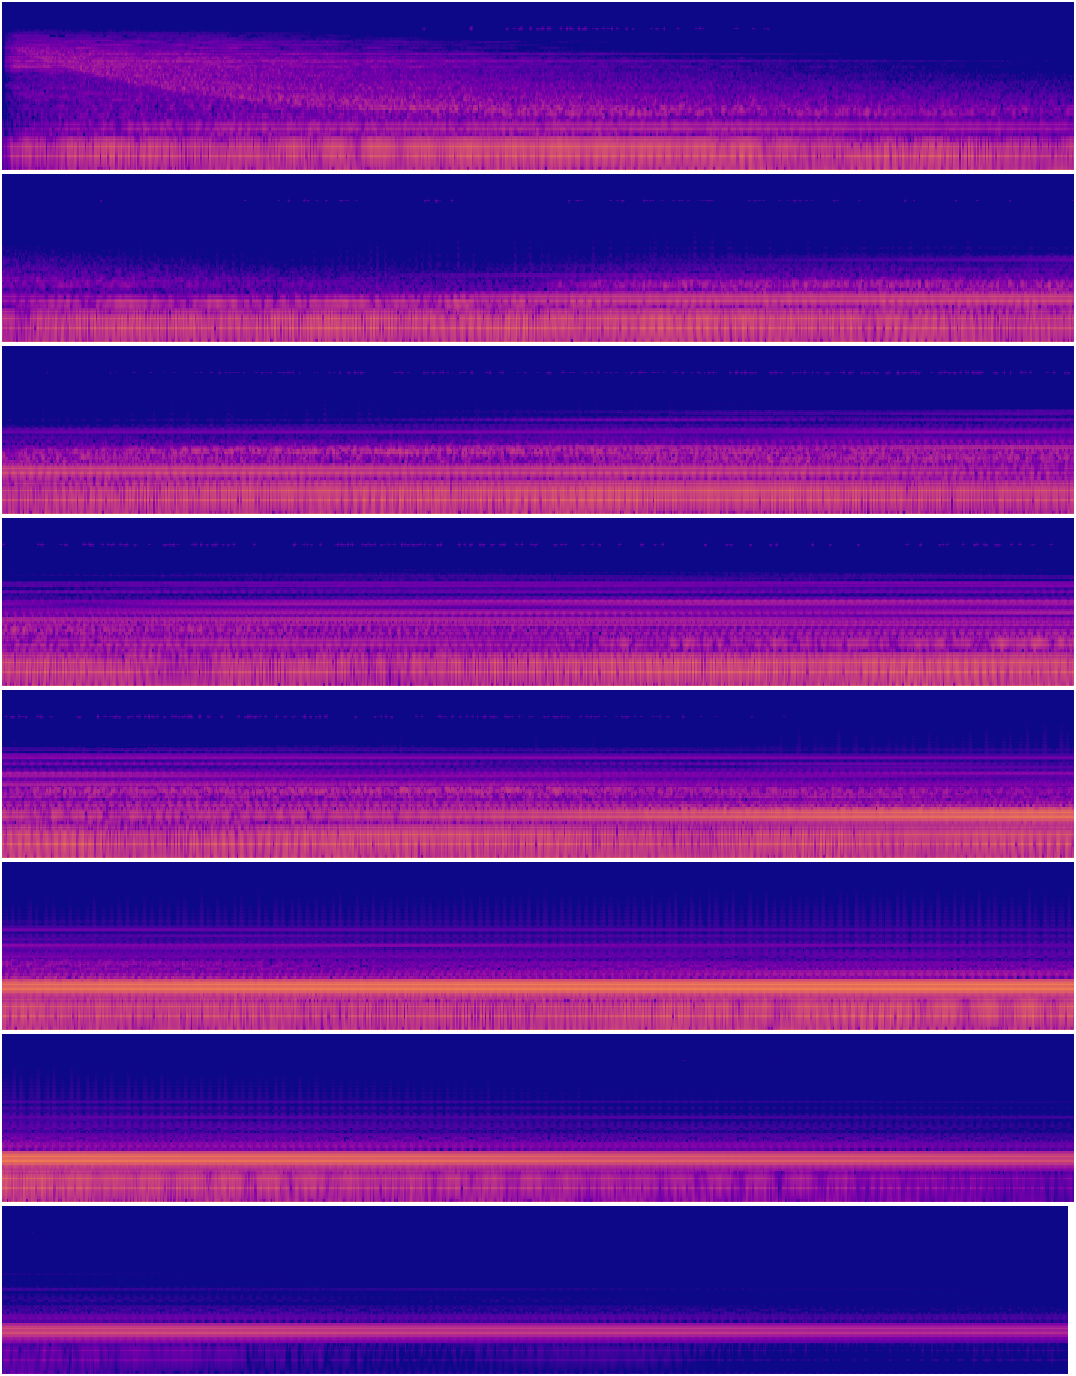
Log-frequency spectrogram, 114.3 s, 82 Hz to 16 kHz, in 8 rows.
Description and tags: LAYERS 016 - METALLIC DOOM OVERTUNES is an extensive multisample package containing 128 samples. The numbers are equivalent to chromatic key assignment covering a complete MIDI keyboard (128 keys). The sound of METALLIC DOOM OVERTUNES is one of a overtone drone. Each sample is more than one minute long and is very useful as a nice PAD sound with some sonic movement. All samples have a very long sustain phase so no looping is necessary in your favourite sampler. It was created layering various VST instruments: Ironhead-Bash, Sontarium, Vember Audio's Surge, Waldorf A1 plus some convolution (Voxengo's Pristine Space is my favourite).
